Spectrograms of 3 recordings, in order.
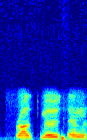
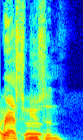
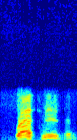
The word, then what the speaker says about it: Rasmussen: Hey, I had read an article about Rasmussen. I can't say it right. – Rasmussen. – Rasmussen. There you go.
